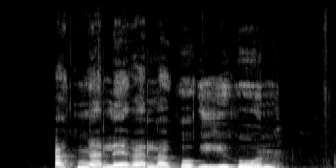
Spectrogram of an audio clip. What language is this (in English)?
Kalenjin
